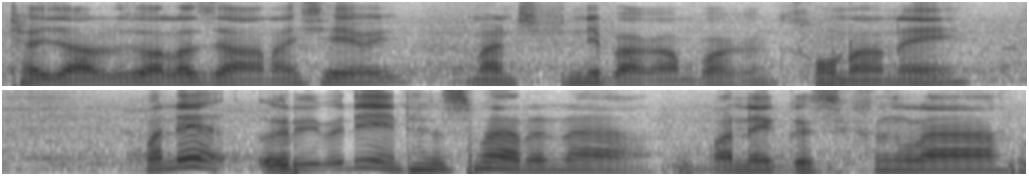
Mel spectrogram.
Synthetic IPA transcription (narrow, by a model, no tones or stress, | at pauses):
tʰajzaɾɯzalazanajsejmansʰi̥pʰinːibaɡambaɡaŋkʰawnanaj | maneɯɾejbadiːntʰaɾesmaaɾɯnamʔaneɡɯsi̥kʰɯŋla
